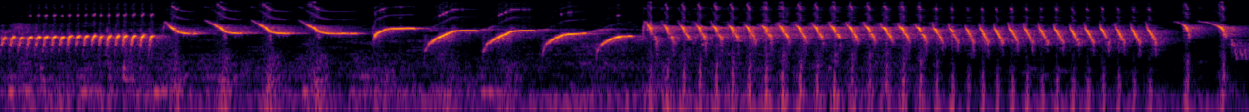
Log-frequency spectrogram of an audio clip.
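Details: Canary singing to train young canaries and prompt quiet ones: a steady whistle, then repeated falling slurs and rising upswept notes, followed by a long fast rhythmic trill of sharp notes that ends with a quick flourish.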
